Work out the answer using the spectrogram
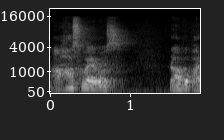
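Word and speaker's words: Ahasuerus: 아람식, 그러니까 히브리식 발음으로는 아하스웨로스라고 발음을 하는데요. 그리스 말로는 Xerxes 혹은 크세르크세스라고 발음을 합니다.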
